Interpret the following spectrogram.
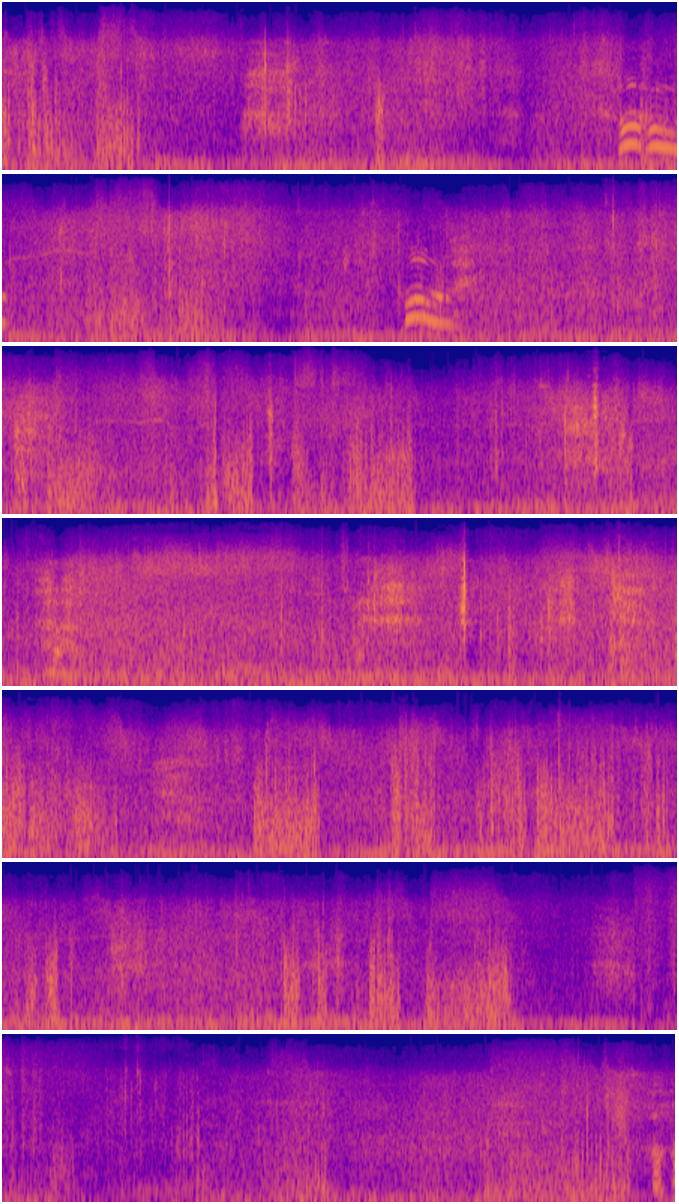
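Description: Wind buffeting a skier's camera microphone during a fast powder descent, with repeated swishes of skis turning through the snow.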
